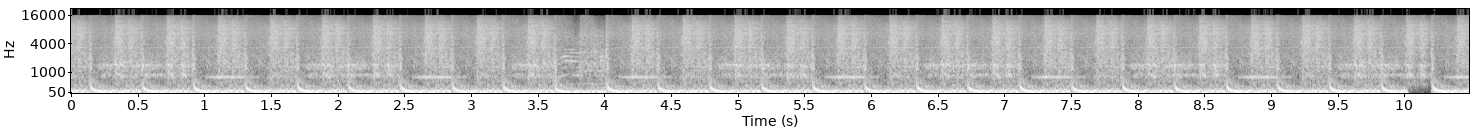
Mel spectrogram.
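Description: Techno playing in a continuous DJ mix: a steady kick drum about twice a second over a heavy bass line, with a short synth note repeating about once a second.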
